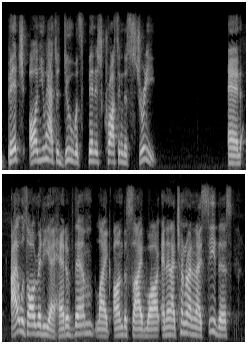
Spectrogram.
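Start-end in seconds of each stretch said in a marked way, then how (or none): 0.1-3.1 acted yelling tone at half force, high pitched. Retelling a man on a bike yelling at a woman and her kid, imitating someone yelling. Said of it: "he's yelling at her".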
